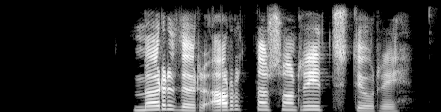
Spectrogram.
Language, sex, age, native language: Icelandic, female, 50-59, Icelandic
